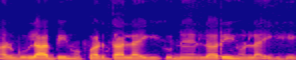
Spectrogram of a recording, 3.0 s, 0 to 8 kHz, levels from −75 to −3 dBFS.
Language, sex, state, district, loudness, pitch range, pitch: Sadri, female, Chhattisgarh, Jashpur, -20 LUFS, 190-205 Hz, 200 Hz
